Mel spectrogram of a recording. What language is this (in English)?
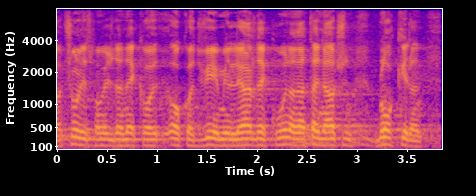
Croatian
